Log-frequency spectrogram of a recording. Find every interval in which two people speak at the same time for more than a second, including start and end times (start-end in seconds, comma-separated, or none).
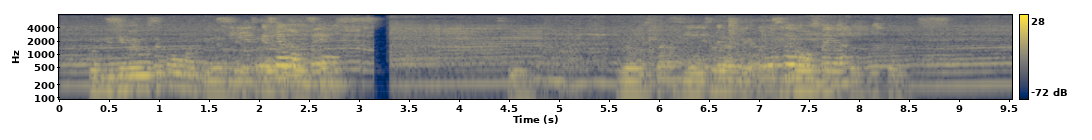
1.5-2.8, 6.1-7.9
